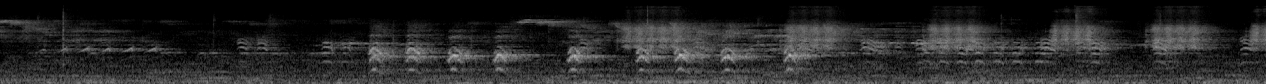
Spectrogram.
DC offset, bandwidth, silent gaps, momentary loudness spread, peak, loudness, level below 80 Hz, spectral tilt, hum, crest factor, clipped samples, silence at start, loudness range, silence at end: under 0.1%; 16.5 kHz; none; 14 LU; -10 dBFS; -30 LUFS; -50 dBFS; -1.5 dB/octave; none; 22 dB; under 0.1%; 0 s; 8 LU; 0 s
